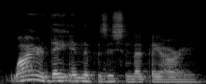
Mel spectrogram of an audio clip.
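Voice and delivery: normal talking voice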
